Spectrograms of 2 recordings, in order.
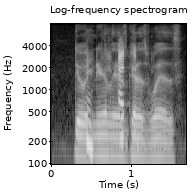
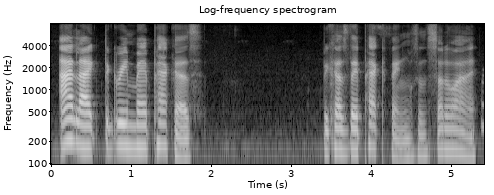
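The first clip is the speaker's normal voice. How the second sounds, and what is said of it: Imitates another person's voice, poorly. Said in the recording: “doing a Luke impression ... And a pretty bad one at that ... that sentence was too precise”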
